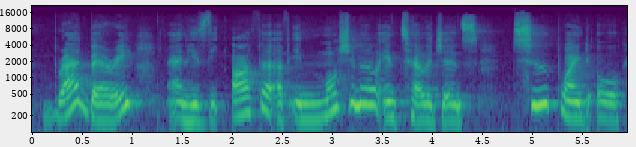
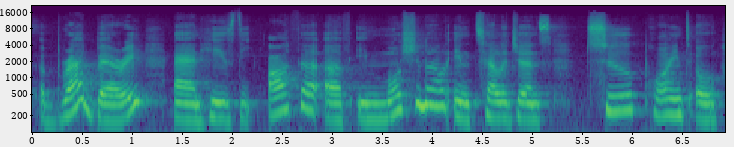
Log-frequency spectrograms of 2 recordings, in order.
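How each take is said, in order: Both takes have the same delivery.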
